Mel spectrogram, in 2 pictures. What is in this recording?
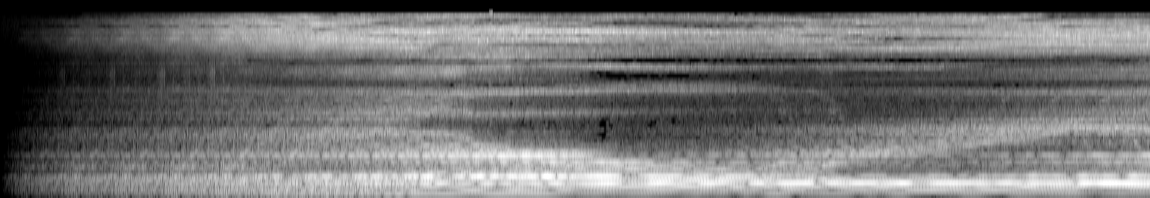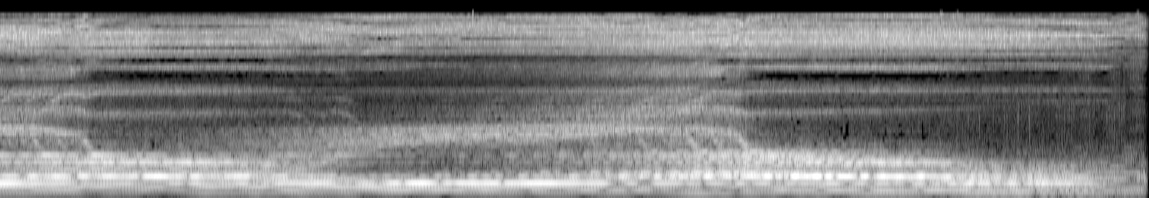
Tibetan chant played in reverse. Interestingly it doesn't deviate too much from the original sound, meaning that the sound is fairly pure and sinusoidal.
